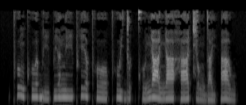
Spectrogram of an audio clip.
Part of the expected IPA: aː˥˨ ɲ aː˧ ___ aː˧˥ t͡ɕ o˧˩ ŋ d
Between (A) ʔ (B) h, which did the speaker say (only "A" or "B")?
B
